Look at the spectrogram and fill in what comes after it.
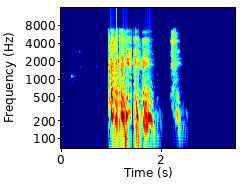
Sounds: Throat clearing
